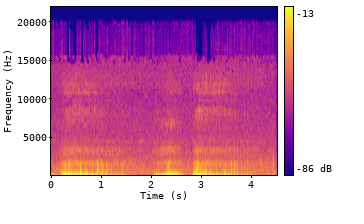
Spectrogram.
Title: Snoring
